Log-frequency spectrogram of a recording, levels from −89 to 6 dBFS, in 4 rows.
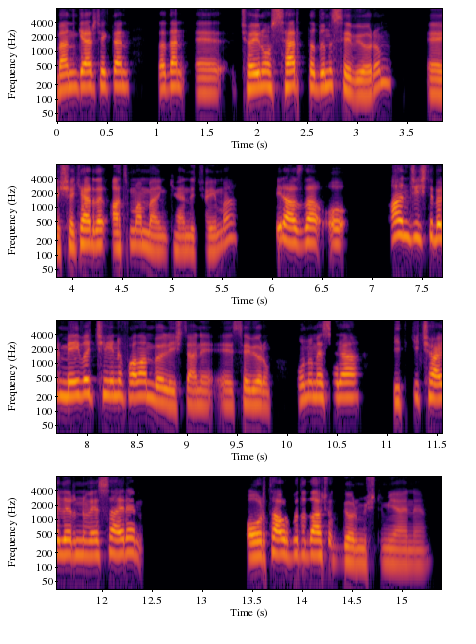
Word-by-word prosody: Ben 170 +3 +2
gerçekten 185 0 +2 0.3
zaten, 185 +2 +1
eee, 135 0 -5 0.2
çayın 170 +1 +4
o 185 -1 +2
sert 190 +2 +3
tadını 180 +1 0
seviyorum. 170 - -1 0.4
Eee, 130 -1 -1
şeker 165 +4 +3
de 170 - +3
atmam 155 +2 -2
ben 125 -2 -4
kendi 120 -1 -8
çayıma. 160 - -8 0.4
Biraz 185 -5 +4
da 185 -1 +5
o 450 - -3 0.4
anca, 250 -2 +4
işte, 230 +2 -4
böyle 220 -1 +6
meyve 210 +3 +4
çayını 215 -1 -2
falan 200 0 +2
böyle, 155 -4 +1
işte, 130 0 -6
hani, 135 0 -5
eee, 130 0 -9
seviyorum. 135 -1 -2 0.3
Onu, 185 +4 -4
mesela 195 0 0 0.3
bitki 155 +5 -9
çaylarını 180 -1 +1
vs. 180 +3 -6 1.4
Orta 170 +4 +4
Avrupa'da 185 0 +1
daha 180 -1 +5
çok 160 -7 -11
görmüştüm 125 -1 -5
yani. 115 -1 -9
180 Hz, 160 wpm, -22 LUFS, 140-195 Hz, 1.4 s, böyle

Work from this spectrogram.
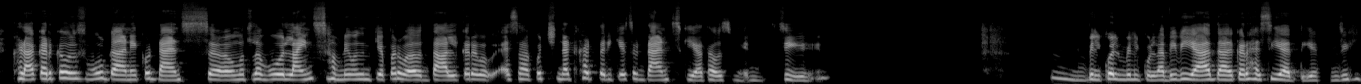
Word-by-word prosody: खड़ा 245 -4 +4
करके 265 +3 +3 0.3
वो 270 +4 -1
गाने 220 -1 +2
को - - +6
डांस 200 +2 -1 0.3
मतलब 230 0 -2
वो 235 0 +5
लाइन्स 230 +5 0
हमने 230 -3 -2
उनके 235 0 -2
ऊपर 255 +3 0
व 210 0 +6
डालकर 210 +3 +1 0.3
ऐसा 235 +1 -2
कुछ 265 0 -5
नटखट 275 +4 -2
तरीके 230 -1 -2
से 255 +1 -5
डांस 210 +3 -2
किया 195 -4 -2
था 205 - +3
उसमें। 195 -2 -15 0.3
जी। 235 - -6 2.6
बिल्कुल, 235 +2 +4
बिल्कुल, 215 -3 -3
अभी 220 +3 -1
भी 250 - 0
याद 220 +1 +4
आकर 220 +2 +3
हँसी 230 +1 -1
आती 195 -2 0
है, 195 - -4
जी। 230 +5 -8
230 Hz, 150 wpm, -22 LUFS, 210-245 Hz, 2.6 s, को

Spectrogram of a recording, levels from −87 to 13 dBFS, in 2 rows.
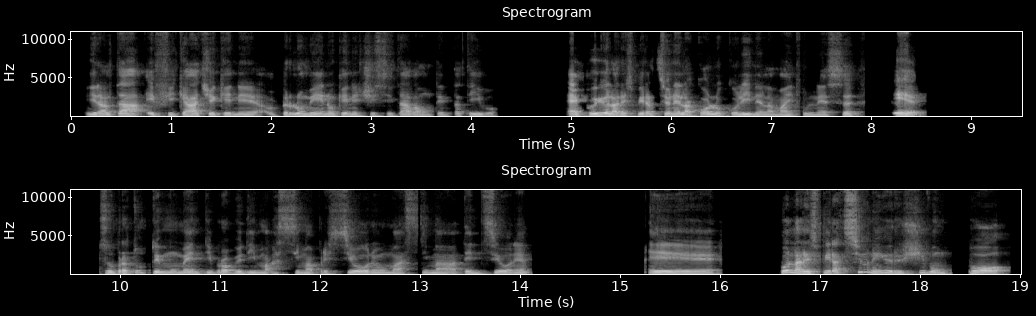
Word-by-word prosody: in 145 - +1
realtà 145 +7 +3
efficace 180 +5 +1
che 140 -1 -2
ne 135 -1 -2 0.2
perlomeno 175 +2 +1
che 140 - 0
necessitava 130 +4 -4
un 110 -1 -7
tentativo. 120 - -6 0.7
Ecco, 160 +1 +4
io 225 +4 +7
la - - +7
respirazione 175 +8 0
la 130 -3 +3
colloco 140 -2 0
lì, 150 +4 +4
nella 110 -2 -2
mindfulness, 120 - -4 0.3
e 220 -5 +5 1.2
soprattutto 170 +7 0
in 150 - +2
momenti, 140 +1 -3
proprio, 135 -1 -1
di 120 0 -4
massima 135 -2 -6
pressione, 120 +1 -1
o 110 0 -3
massima 125 -2 -5
tensione, 125 +2 -2 1.2
ehm, 135 0 +3 0.6
con 245 +3 +5
la 220 - +6
respirazione 225 +6 +1
io 225 +2 0
riuscivo 155 +5 -3
un 120 -2 -4 0.2
po' 130 -4 +3
140 Hz, 120 wpm, -21 LUFS, 125-170 Hz, 1.2 s, io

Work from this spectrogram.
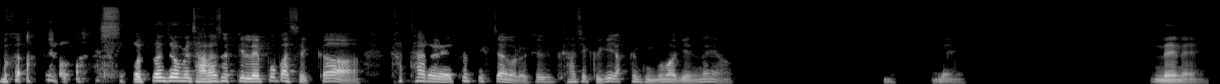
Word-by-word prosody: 뭐 - - -1 0.3
어 - - -6 0.6
어떤 120 +8 +5
점을 165 -2 +6
잘 130 -1 +5
하셨길래 145 -2 +3
뽑았을까? 145 - +1 0.3
카타르의 135 -8 +1
첫 160 - -4
직장으로.' 130 -8 -2 0.4
사실 120 +2 -7
그게 130 +5 -3
약간 125 -2 -7
궁금하기는 110 +1 -4
해요. 80 -10 -13 1.5
음 - - -16 0.4
네. 75 -3 -11 1.8
네네. 100 -8 -2
125 Hz, 200 characters per minute, -22 LUFS, 105-145 Hz, 1.8 s, 점을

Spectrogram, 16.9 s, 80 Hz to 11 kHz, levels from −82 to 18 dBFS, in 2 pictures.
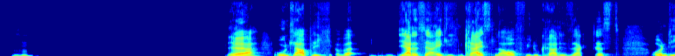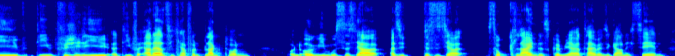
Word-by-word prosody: Mhm. 125 +9 -9 2.5
Ja, 130 - 0
ja, 160 +3 +7 0.2
unglaublich, 195 -6 +3
wa 130 +6 0 0.5
Ja, 180 +3 +7
das 190 -2 +2
ist - - -16
ja - - +3
eigentlich 180 -2 -2
'n 155 - -15
Kreislauf, 195 -1 +2
wie 140 - -5
du 145 +1 -7
grade 130 -2 -2
sagtest. 180 +9 -6 0.4
Und 150 +1 +2
die 150 -1 +1 0.2
die 140 -1 -6
Fische, 170 +5 -5
die 155 -2 -1 0.2
die 135 -2 -8
ernähren 165 +5 +5
sich 160 -3 -15
ja 140 -2 -2
von 140 -5 -7
Plankton. 165 +3 -2 0.4
Und 130 +2 -7
irgendwie 180 +2 0
muss 170 -2 -6
das 160 -2 -10
ja 155 -4 +5
also, 130 -2 -4 0.2
das 140 +3 -6
ist 155 0 -12
ja 300 - +1 0.3
so 155 - -5
klein, 155 +4 +1
das 150 - -11
können 145 -1 -3
wir 140 - -3
ja 115 - +1
teilweise 125 -1 -2
gar 120 -1 -1
nicht 115 -3 -11
sehen. 160 +6 -4
155 Hz, 165 wpm, -24 LUFS, 140-175 Hz, 2.5 s, ja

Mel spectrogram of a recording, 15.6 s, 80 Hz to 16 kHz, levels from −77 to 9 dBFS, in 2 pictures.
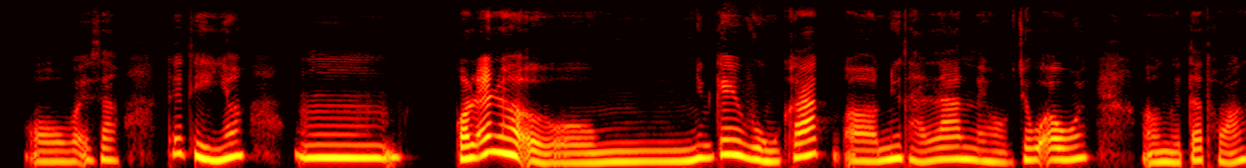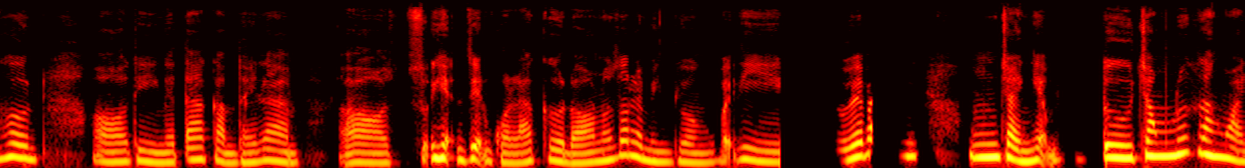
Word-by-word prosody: Ồ, 185 0 -6
vậy 185 +3 -7
sao? 210 0 -6 0.3
Thế 320 0 -6
thì 245 -6 +3
nhá, 215 +4 +3 0.4
ừm, 250 -1 +2 0.4
có 230 - +5
lẽ 275 +8 +4
là 335 -4 +6
ở 190 -9 +1 0.9
những 245 +2 0
cái 310 0 +3
vùng 210 -8 0
khác, 275 +9 +1
ờ, 190 -1 -3
như 220 +4 +1
Thái 205 -5 -6
Lan 225 +1 -1
này 195 - -4
hoặc 180 -2 -5
châu 215 +3 -3
Âu 215 0 +1
ấy, 240 - -2 0.3
ờ, 170 - -5
người 175 -1 -2
ta 205 - -4
thoáng 185 0 -6
hơn, 245 -2 +1 0.3
ờ, 180 0 -4
thì 185 -3 -3
người 170 0 -3
ta 215 +3 -2
cảm 190 -7 -5
thấy 170 +1 -4
là, 195 -3 -2 0.3
ờ, 165 +1 -3
sự 230 - -10
hiện 240 -3 +5
diện 230 -2 0
của 175 -3 -6
lá 165 +2 -3
cờ 195 -2 -2
đó 165 0 -1
nó 195 +3 -1
rất 290 +5 -1
là 260 - +1
bình 185 -4 -2
thường. 170 -2 -5
Vậy - - -7
thì 190 -5 -2 0.4
đối 200 - -5
với 255 - +7
bạn 310 - -1
đi, 275 -1 -3 0.3
ừm, 255 0 +7
trải 245 -5 +4
nghiệm, 195 +3 +2
ừ, - - -7 0.2
từ 245 -1 +8
trong 275 +3 +7
nước 325 +4 +5
ra 305 - +7
ngoài 235 -8 +4
215 Hz, 245 wpm, -18 LUFS, 185-250 Hz, 0.9 s, từ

